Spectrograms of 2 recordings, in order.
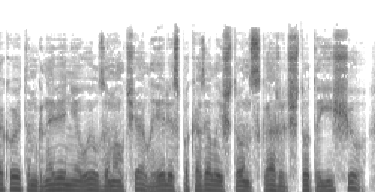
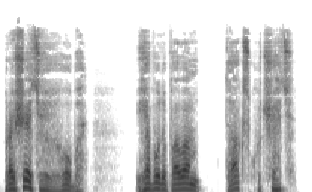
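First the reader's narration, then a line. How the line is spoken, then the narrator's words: Trembling voice. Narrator (Russian): дрожащим голосом произнес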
